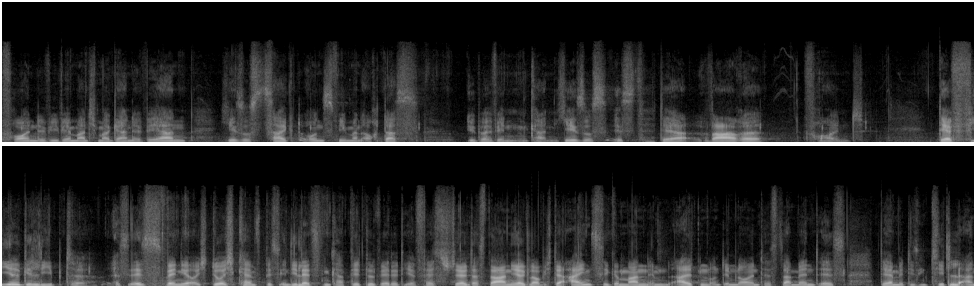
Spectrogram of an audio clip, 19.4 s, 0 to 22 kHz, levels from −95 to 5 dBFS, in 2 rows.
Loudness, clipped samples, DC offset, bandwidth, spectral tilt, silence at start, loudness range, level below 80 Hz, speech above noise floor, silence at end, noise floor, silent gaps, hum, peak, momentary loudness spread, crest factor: -35 LUFS; under 0.1%; under 0.1%; 16 kHz; -4 dB/octave; 0 s; 9 LU; -86 dBFS; 27 dB; 0 s; -63 dBFS; none; none; -12 dBFS; 15 LU; 24 dB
